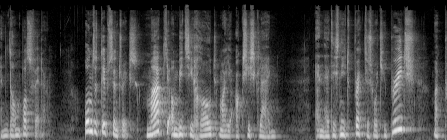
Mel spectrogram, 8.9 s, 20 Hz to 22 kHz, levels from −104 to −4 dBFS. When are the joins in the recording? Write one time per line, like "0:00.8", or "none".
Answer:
none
